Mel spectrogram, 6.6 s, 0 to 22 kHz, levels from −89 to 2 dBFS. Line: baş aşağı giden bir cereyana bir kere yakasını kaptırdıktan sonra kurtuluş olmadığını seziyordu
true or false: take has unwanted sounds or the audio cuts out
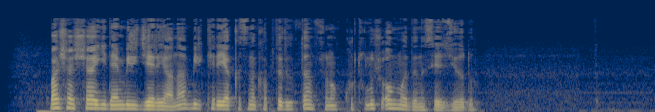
false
